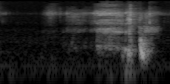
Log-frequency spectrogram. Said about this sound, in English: Bless you. Thank you.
